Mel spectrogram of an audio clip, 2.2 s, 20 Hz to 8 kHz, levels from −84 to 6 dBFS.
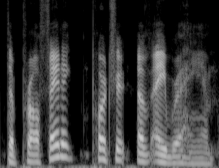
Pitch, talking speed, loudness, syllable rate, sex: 135 Hz, 135 wpm, -19 LUFS, 5.7 syllables/s, male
